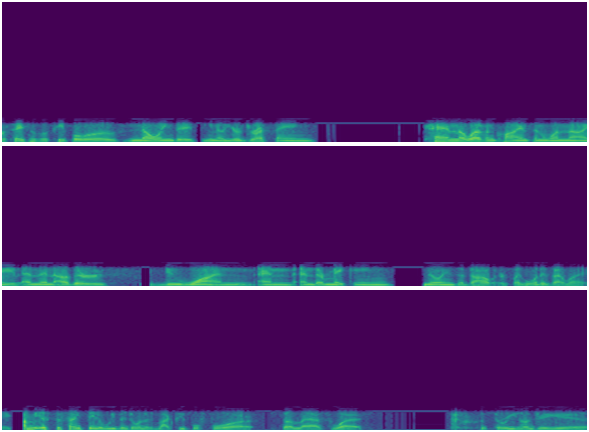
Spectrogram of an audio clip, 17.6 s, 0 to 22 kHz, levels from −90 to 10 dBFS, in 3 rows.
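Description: From start to finish the speech carries Dialogic VOX ADPCM damage. Nothing survives above 3 kHz, and the low end thins out below about 150 Hz. That cutoff points to the 6,000-samples-a-second variant, which fits roughly 24 kbps of 4-bit (OKI) ADPCM. The coarse step adaptation leaves heavy gritty hiss clinging to every syllable. That rough, signal-following noise is what sets it apart from a plain telephone band-limit, where the band narrows but the sound stays clean.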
